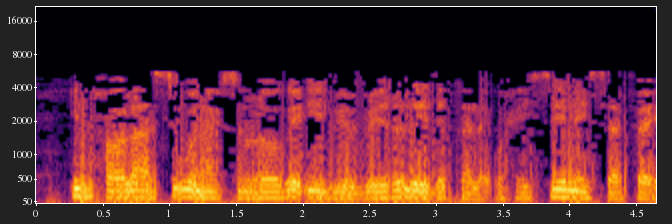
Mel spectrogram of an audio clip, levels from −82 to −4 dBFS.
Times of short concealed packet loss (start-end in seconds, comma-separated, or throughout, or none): none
